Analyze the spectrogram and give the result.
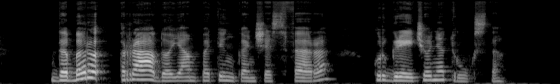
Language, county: Lithuanian, Vilnius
